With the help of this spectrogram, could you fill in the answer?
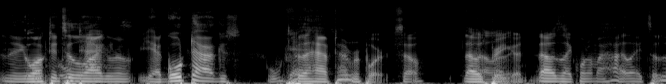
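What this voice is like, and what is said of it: Usual voice. Nothing is said of it.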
